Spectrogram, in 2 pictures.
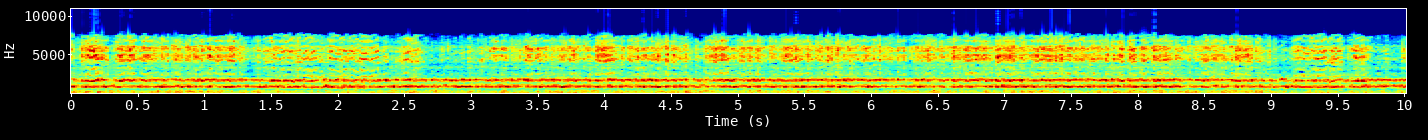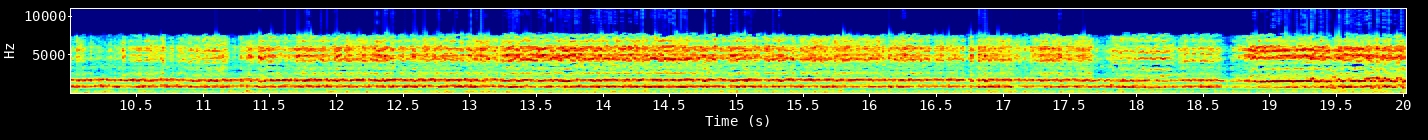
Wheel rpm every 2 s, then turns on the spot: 230, 230, 230, 230, 230, 230, 230, 240, 230, 210.
none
